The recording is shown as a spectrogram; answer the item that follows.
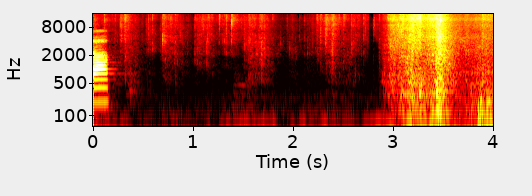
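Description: Plastic packaging being handled, crinkling and rustling: faint scattered crinkles at first, then a louder stretch of rustling starting about three seconds in.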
